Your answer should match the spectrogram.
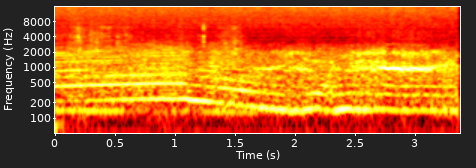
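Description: Racing cars with tires skidding in a loud, sustained screech whose pitch slides up and down, engine noise underneath, continuous for a few seconds with no voices.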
